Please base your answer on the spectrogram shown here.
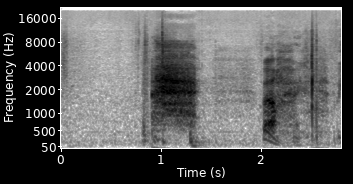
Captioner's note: sighs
